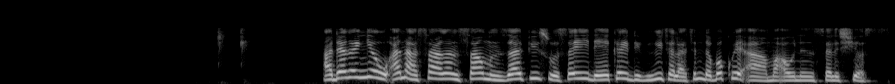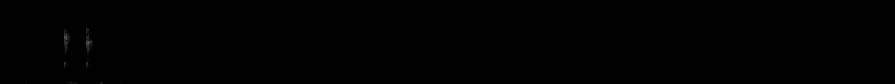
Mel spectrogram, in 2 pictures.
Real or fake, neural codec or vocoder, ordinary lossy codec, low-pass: real; none; none; 5.4 kHz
